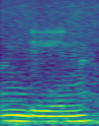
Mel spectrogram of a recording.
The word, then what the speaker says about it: Undine: Princess Undine. I would just say Undyne.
